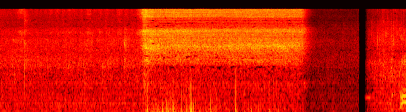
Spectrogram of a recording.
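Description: Pressure cooker on a gas flame letting off steam through its weighted whistle: a loud hiss that starts suddenly about two seconds in, lasts about two and a half seconds and stops abruptly, the sign that the cooker has come up to pressure. A fainter steady hiss comes before it.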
